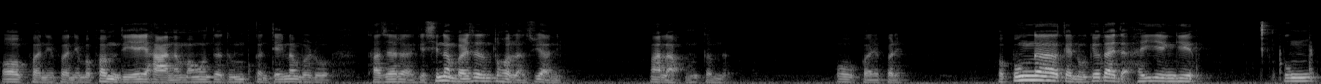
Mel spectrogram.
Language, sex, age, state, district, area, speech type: Manipuri, male, 60+, Manipur, Imphal West, urban, spontaneous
